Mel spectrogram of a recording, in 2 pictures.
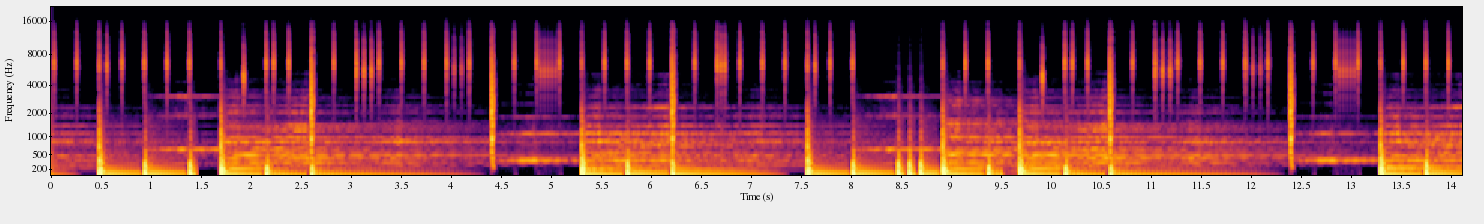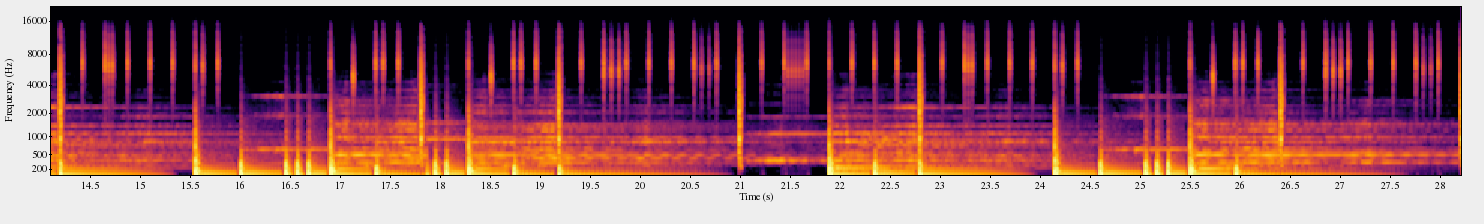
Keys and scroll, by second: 1.3 t, 9.8 t, 12.3 ctrl+l, 13.0 e, 15.4 ctrl+x, 15.7 ctrl+b, 16.8 p.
